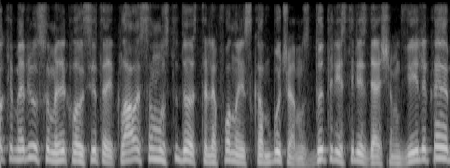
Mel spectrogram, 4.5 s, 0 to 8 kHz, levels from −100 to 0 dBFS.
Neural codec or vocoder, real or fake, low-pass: codec, 24 kHz, 6 kbps, HILCodec; fake; 7.2 kHz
